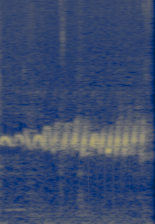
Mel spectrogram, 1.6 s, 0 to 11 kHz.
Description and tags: whistle-trill-01
an unaltered whistle special effect by me. I really enjoy sound effects like this in music. I haven't done any in a while, but while I'm recording some miscellany, I'll upload something.
Recorded with stereo mics into a Mackie BlackJack.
